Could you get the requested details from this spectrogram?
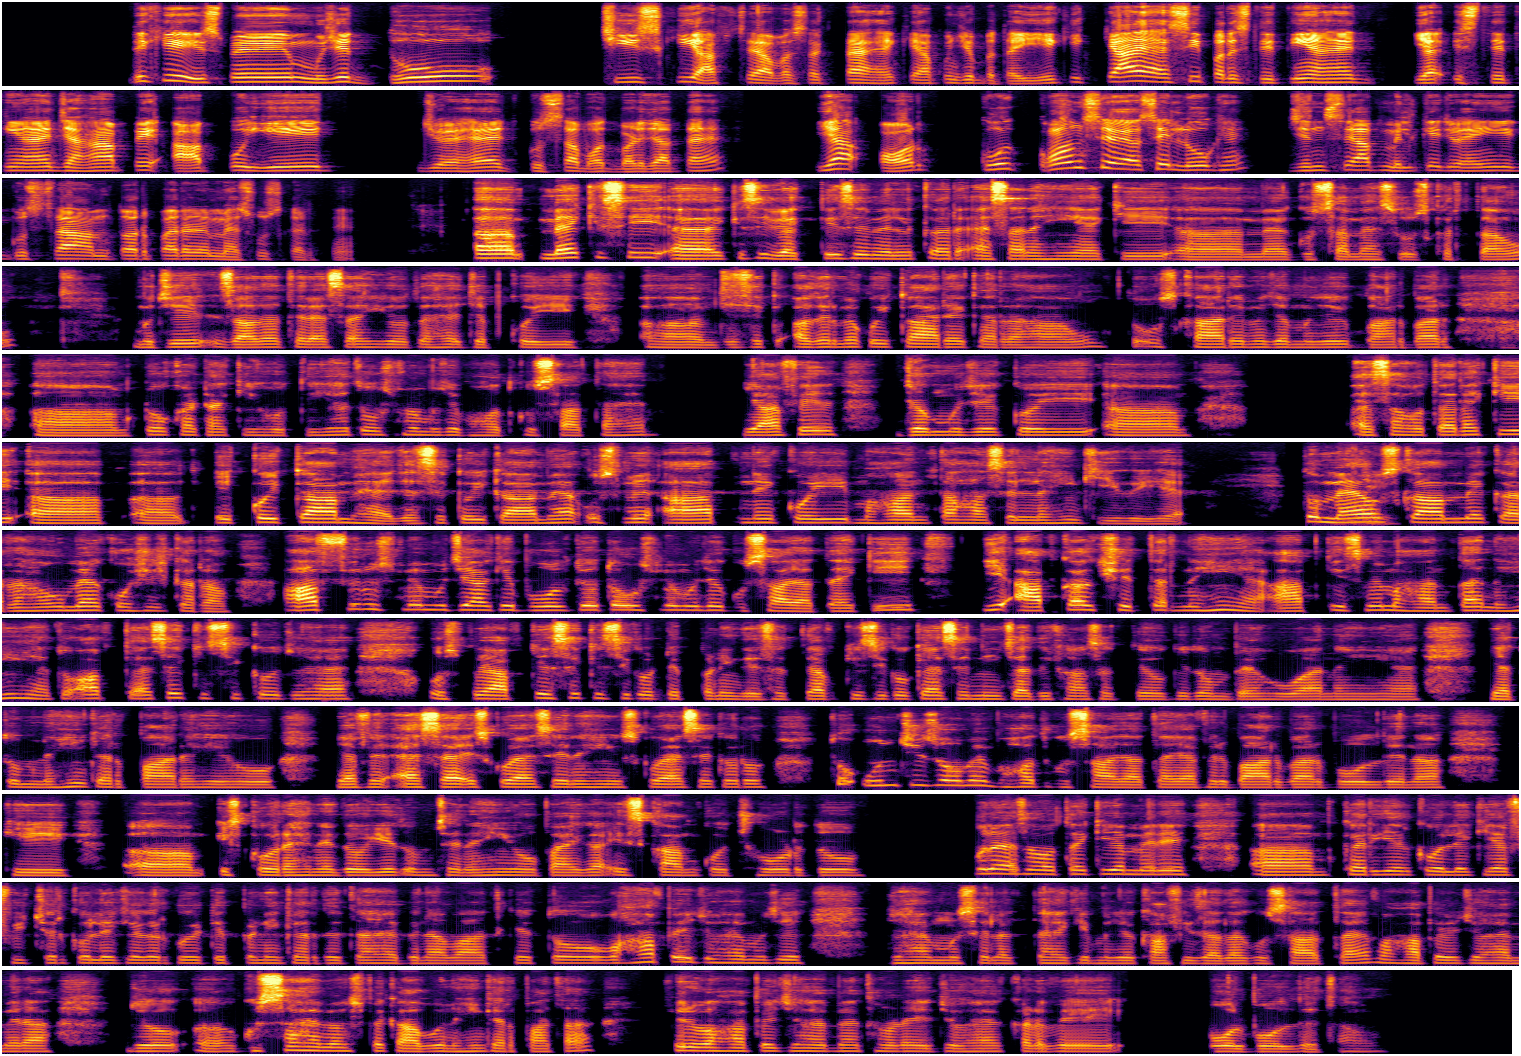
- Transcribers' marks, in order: in English: "करियर"; in English: "फ्यूचर"
- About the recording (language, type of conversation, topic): Hindi, advice, मैं गुस्से में बार-बार कठोर शब्द क्यों बोल देता/देती हूँ?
